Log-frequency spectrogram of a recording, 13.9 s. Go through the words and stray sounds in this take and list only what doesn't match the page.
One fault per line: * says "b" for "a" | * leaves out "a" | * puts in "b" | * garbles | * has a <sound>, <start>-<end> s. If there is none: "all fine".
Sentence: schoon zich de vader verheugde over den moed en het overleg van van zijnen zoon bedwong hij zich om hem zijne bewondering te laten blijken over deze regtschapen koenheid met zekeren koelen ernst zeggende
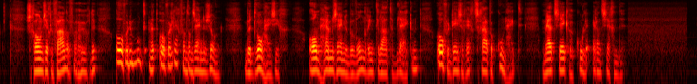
all fine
